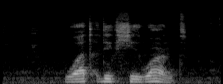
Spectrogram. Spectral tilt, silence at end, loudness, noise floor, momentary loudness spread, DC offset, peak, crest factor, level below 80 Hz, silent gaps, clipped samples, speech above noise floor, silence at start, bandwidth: -5.5 dB/octave; 0.35 s; -29 LUFS; -55 dBFS; 17 LU; under 0.1%; -14 dBFS; 18 dB; -60 dBFS; none; under 0.1%; 26 dB; 0.65 s; 12.5 kHz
